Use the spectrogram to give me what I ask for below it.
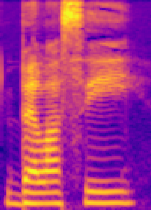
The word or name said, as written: belasý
